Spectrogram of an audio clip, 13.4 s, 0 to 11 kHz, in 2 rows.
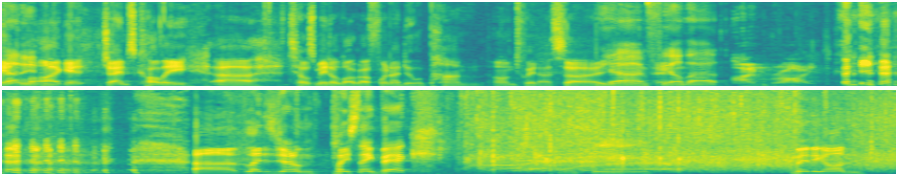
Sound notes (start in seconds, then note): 6.2 laughter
